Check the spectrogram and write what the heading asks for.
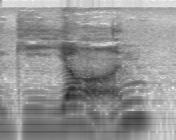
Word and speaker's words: Giv'on: And when the inhabitants inhabitants of Givon, or in some places is actually Gion because there is no V sound, heard from beginning to end what Yahusha had done, to Jericho and to Ai, which is spelled AI.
